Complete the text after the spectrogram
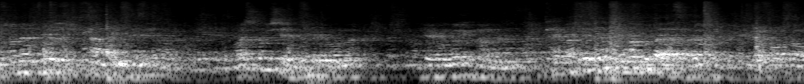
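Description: Gloved punches and kicks thud against padding.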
